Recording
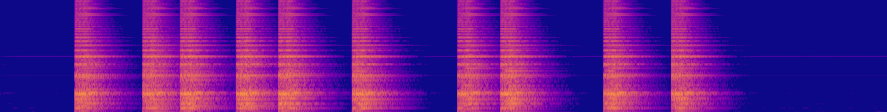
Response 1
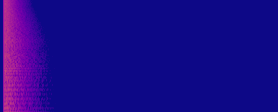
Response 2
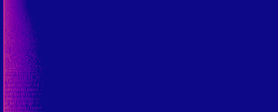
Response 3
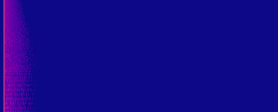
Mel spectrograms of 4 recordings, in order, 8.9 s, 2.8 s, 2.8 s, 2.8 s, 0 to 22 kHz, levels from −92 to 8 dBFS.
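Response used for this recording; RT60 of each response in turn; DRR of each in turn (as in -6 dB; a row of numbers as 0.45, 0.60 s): 1; 0.60, 0.60, 0.60 s; -10.0, 0.0, 5.0 dB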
